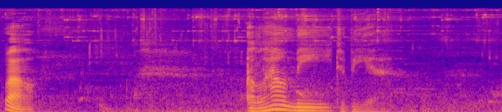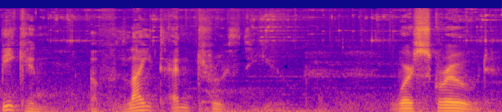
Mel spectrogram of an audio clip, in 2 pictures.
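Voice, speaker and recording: Heavily acted, this scripted audio roleplay features a man voicing a villain who taunts from prison in a very low, sardonic tone. He talks slowly and theatrically, drawing out lines with mocking pauses over noticeable background noise.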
